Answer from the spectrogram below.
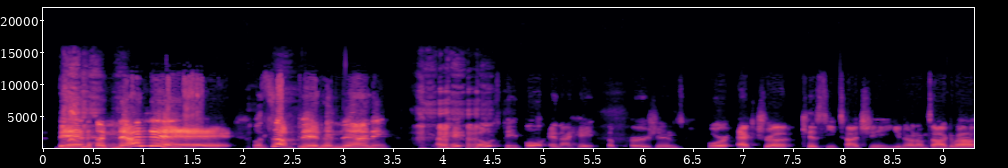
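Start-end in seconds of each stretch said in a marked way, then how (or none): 0.2-3.5 loud, very slow douchebag bro voice. Imitating people who greet him by name, in a douchebag voice. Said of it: "that was my D-bag voice".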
